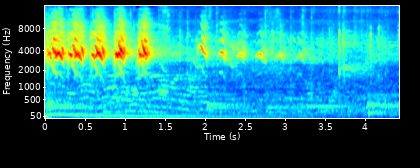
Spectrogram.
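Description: A bird calling: a rapid series of sharp, high, downward-sweeping squawks, about four or five a second, loudest at first and fading away by about three seconds in.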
